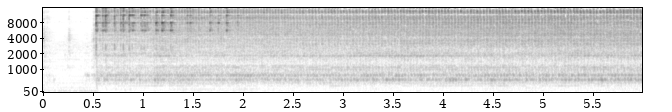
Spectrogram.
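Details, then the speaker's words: Vintage Landau alarm clock bell gives a short, uneven rattling burst instead of a steady ring; it wouldn't ring properly when loosened or when tightened, so the bell is mis-adjusted. "it's weird like i loosened it and now like it wouldn't ring properly and i tightened it in it was too tight it wouldn't ring"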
